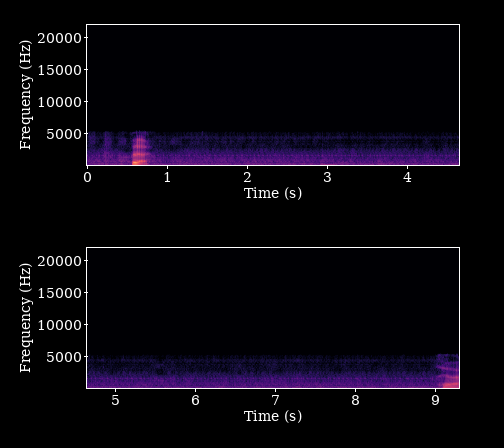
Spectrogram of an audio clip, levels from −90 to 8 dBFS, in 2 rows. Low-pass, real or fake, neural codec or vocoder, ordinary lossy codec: 5.4 kHz; fake; autoencoder, 22.05 kHz, a latent of 192 numbers a frame, VITS, trained on many speakers; none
